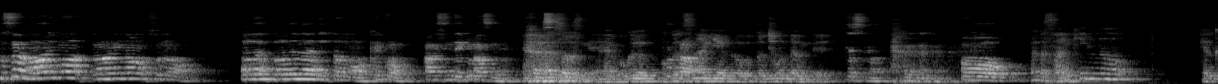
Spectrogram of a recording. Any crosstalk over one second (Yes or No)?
No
